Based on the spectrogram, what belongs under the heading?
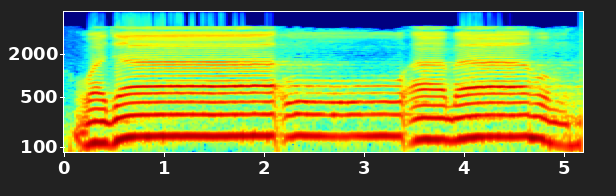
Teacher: Waja'u abahum, ini kurang lebih ukuran 4 harokat. Waja'u dibaca 4 harokat karena bertemu dengan hamzah. · Term: mamad wajib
